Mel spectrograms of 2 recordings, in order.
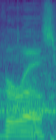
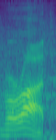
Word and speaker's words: Vero: out and we determined the uh correct Floridian pronunciation bishop verad or Vero Vero and while that may not be the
